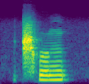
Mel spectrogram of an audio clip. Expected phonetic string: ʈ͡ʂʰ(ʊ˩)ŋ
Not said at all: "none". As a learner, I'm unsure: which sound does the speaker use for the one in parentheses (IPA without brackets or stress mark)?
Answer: ʊ˥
